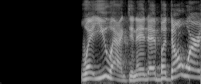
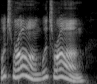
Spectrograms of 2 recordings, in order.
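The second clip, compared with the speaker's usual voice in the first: higher, mock-concerned "what's wrong"; fussing men; 5 semitones higher, slower than usual. Streamer mocking men who fuss over a crying woman, higher mock concern. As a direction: imitate a guy rushing over to fuss. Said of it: "men everywhere are gonna be like".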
